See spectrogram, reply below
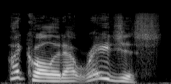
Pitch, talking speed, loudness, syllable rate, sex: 180 Hz, 140 wpm, -17 LUFS, 4.1 syllables/s, male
